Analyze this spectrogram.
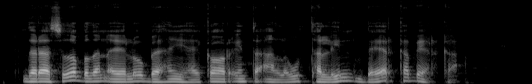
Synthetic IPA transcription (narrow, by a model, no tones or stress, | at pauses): d̪ɐɾaːsɐðɔbɐðɐnɐjaːlɔːbaːɦɐnjɐɦɛjkʰɐhɔrɪnt̪ʰɐ̰ʔaːnlɐɣʊt̪ʰɐlɪnbɛːrkʰɐbɛːrkʰɐ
